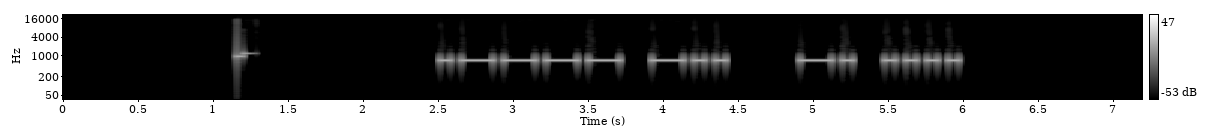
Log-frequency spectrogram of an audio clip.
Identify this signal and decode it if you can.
Morse code, heard as a keyed tone, about 17 wpm, 700 Hz. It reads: 1D NH
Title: Field Day Exchanges - 17wpm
